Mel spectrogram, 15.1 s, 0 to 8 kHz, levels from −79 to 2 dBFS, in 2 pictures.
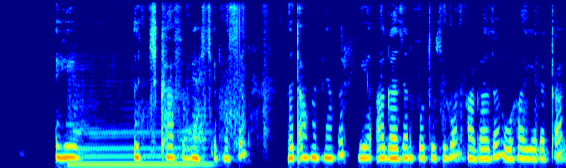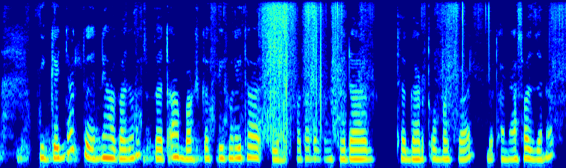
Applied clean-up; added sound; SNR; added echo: none; Musical instrument; 11 dB; none.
